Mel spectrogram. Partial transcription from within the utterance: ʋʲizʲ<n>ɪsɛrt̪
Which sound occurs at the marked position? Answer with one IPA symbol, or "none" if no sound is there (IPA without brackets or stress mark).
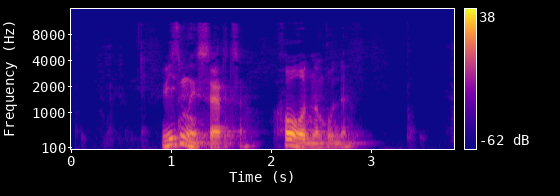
m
